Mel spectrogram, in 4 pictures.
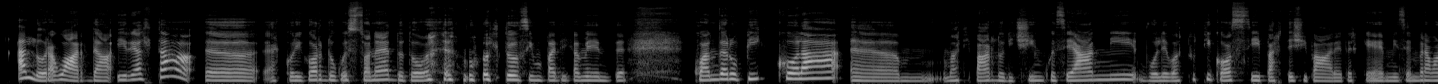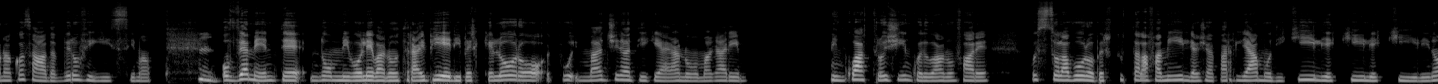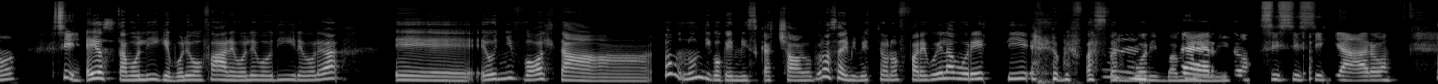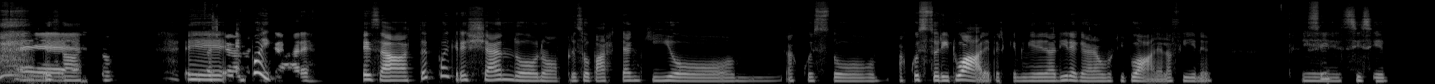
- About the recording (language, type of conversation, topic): Italian, podcast, Qual è una ricetta di famiglia che ti fa sentire a casa?
- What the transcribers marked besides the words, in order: chuckle; laughing while speaking: "molto"; "cioè" said as "ceh"; chuckle; laughing while speaking: "per far star"; drawn out: "Mh"; chuckle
